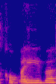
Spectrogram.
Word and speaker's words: copaiba: People in the Amazon rainforest, in the indigenous place where this is grown, pronounce it as copaiba. So I like to use the native language pronunciation as a sign of respect for them.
